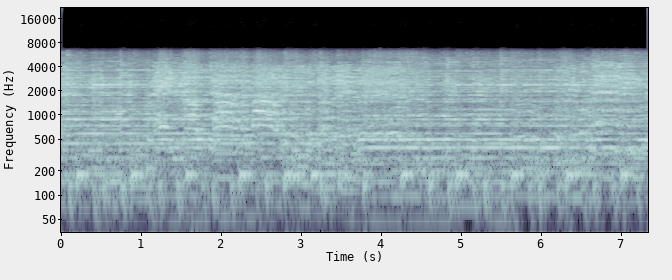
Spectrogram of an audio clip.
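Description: Dance music with guitar over a steady beat.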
